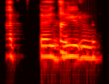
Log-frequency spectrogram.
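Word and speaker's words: التاجر: Dengan kaidah huruf pertama ditambahkan tasydid. Maka dibacanya apa, Umahat? At-tajiru. At-tajiru.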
